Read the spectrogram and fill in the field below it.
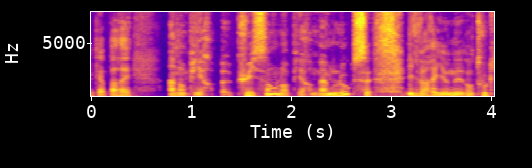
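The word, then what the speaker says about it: Mamelouk: Oui, pardon, je prononce Mamlou.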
